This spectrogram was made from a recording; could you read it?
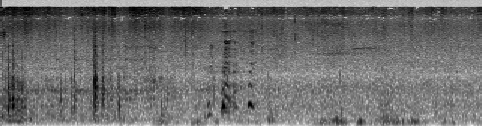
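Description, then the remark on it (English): A few faint cow calls rise briefly over a low rustling farmyard background, with scattered soft knocks and shuffles in between. “these are all cows.”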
